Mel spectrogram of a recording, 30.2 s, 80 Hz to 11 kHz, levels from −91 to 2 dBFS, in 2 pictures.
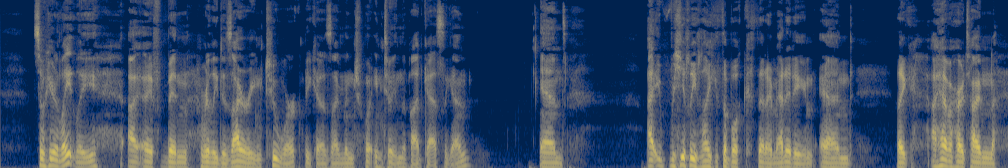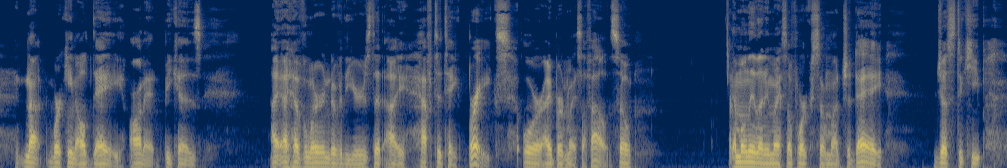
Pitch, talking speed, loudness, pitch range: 95 Hz, 140 wpm, -22 LUFS, 90-105 Hz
